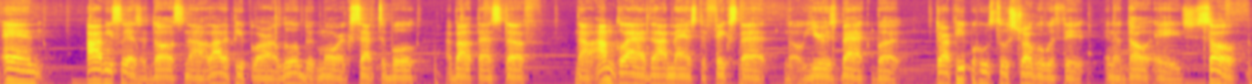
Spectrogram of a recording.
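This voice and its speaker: With an American accent, a man speaks at a fairly quick pace, very deep and low in pitch, with lively intonation. Music plays behind him. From United States, Jamaican household. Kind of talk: casual talk to camera.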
